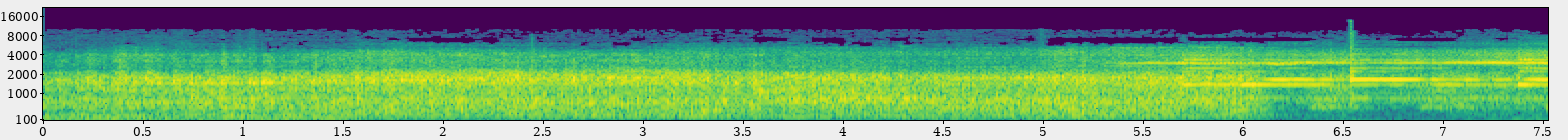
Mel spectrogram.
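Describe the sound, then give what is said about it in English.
Sound effect of a train pulling into a railroad station, built from layered recordings: a dense, steady roar of rolling wheels and machinery, with a high squeal of brakes near the end. “Our story begins with our hero's train pulling into the railroad station.”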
